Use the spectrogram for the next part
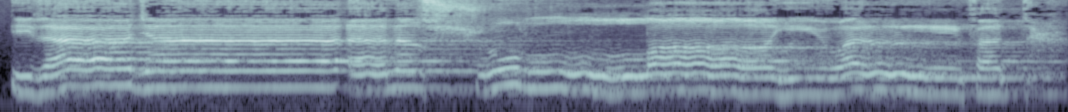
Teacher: تا کو ساکن کر کے پڑھیں گے اور تا میں معمولی سی ہمس ہوگی، اور ہا پر پھر وقف کریں گے، اور ہا میں بھی ہمس جو ہے وہ اس کی گویا کہ سانس کی پستی کے ساتھ آواز جاری رہے گی.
